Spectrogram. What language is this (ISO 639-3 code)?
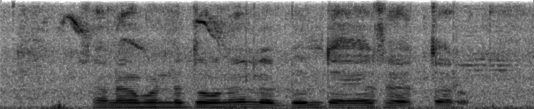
tel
